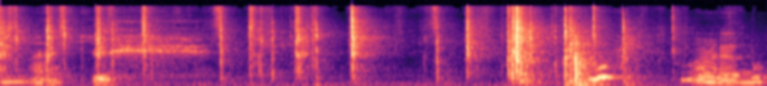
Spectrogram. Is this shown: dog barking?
no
